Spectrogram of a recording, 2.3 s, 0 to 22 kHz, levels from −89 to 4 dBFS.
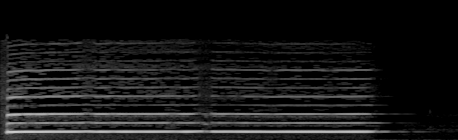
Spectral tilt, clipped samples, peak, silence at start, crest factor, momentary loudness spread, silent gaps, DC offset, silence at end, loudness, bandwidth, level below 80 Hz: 5.5 dB/octave; under 0.1%; -14 dBFS; 0 s; 12 dB; 6 LU; none; under 0.1%; 0.35 s; -24 LUFS; 16 kHz; -82 dBFS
